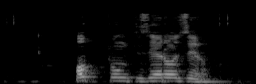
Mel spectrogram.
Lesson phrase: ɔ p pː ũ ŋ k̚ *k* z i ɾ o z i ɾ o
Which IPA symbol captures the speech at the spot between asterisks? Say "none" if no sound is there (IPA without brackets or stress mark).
t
